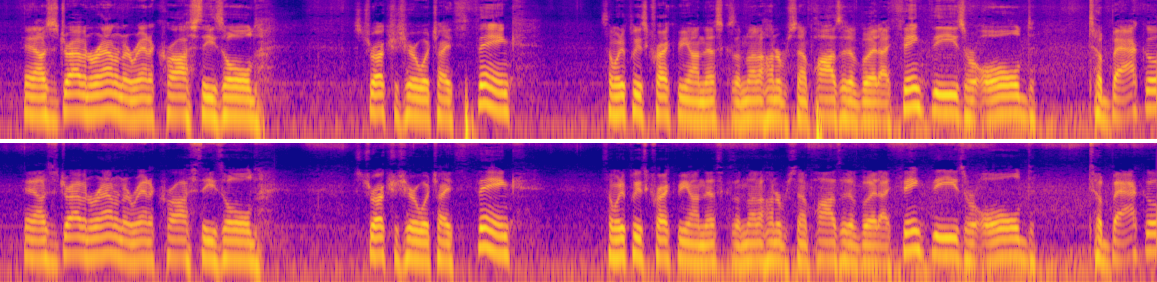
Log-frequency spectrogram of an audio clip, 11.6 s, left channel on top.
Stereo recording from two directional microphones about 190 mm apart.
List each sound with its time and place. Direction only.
0.2 s speech: 30° left (ahead or behind)
3.6 s speech: 5° left (ahead or behind); by 11.5 s 25° left (ahead or behind)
